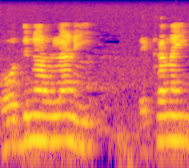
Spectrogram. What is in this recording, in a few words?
long time no see, odia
